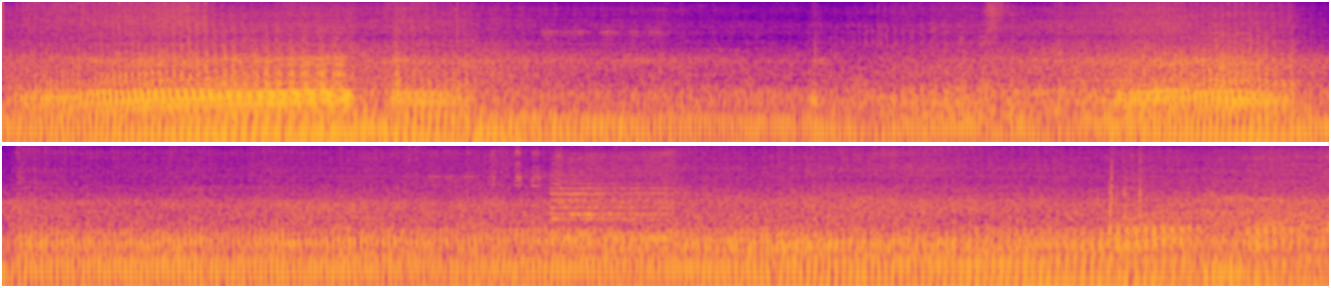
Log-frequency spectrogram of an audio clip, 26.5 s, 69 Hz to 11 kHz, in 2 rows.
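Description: Yamaha Scorpio's 225 cc single-cylinder four-stroke engine running while the bike rides through traffic, rising in pitch as it accelerates about a second in and again about eleven seconds in. A brief higher-pitched tone sounds a little past the middle.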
